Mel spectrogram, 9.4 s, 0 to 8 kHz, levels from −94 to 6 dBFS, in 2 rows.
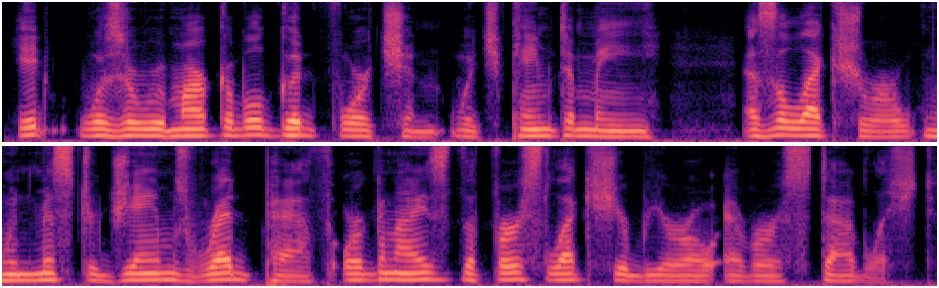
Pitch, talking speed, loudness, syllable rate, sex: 130 Hz, 155 wpm, -20 LUFS, 4.9 syllables/s, male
